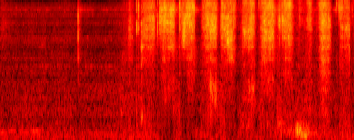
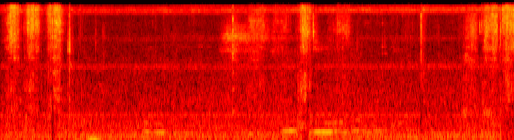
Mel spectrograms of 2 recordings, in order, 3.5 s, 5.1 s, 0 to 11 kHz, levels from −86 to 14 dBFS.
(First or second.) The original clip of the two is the second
